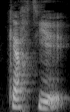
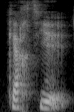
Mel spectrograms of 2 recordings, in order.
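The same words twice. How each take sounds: First: It is said with a French pronunciation. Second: The same.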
